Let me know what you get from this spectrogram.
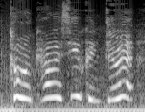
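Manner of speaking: high, bright encouraging coach; cheerleader voice. Retold or imitated. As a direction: cheer her on in a squeaky voice. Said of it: "I literally went".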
